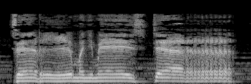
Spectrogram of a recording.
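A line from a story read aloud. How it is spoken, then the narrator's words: Harsh metallic parrot cry. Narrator (Russian): Попугай выкрикнул резким металлическим голосом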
